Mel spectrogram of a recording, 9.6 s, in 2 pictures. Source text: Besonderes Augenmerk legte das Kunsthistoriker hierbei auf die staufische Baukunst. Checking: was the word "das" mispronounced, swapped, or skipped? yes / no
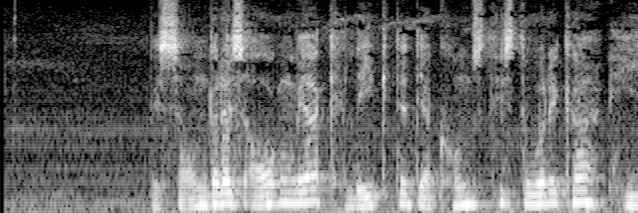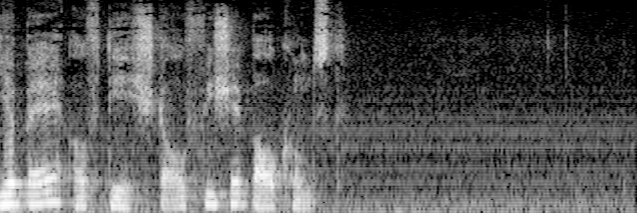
yes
